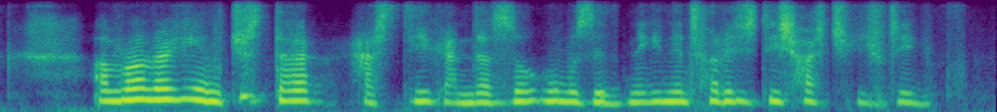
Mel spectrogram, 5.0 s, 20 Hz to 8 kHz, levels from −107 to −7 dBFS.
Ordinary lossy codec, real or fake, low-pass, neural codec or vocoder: Opus, 16 kbps; fake; 7.2 kHz; codec, 16 kHz in and 24 kHz out, 0.4 kbps, LongCat-Audio-Codec, four codebook decoder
